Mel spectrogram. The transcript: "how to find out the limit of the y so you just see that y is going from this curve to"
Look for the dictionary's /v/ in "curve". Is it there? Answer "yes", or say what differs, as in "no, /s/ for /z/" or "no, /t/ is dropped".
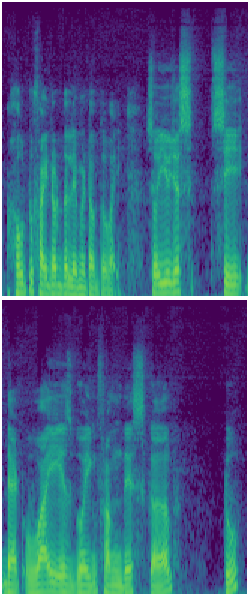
no, /b/ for /v/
